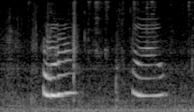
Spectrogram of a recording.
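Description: A man whimpering in two drawn-out, high-pitched cries, each falling in pitch and then held, the first about half a second in and the second near the end.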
